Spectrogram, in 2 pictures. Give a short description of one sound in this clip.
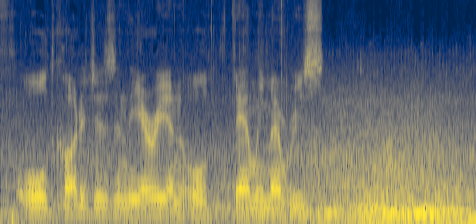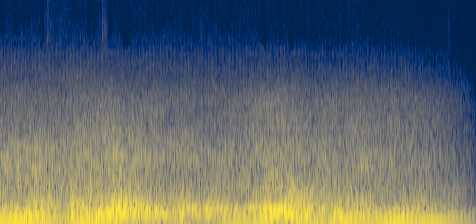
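A propeller plane's engines drone steadily overhead as it flies past.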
